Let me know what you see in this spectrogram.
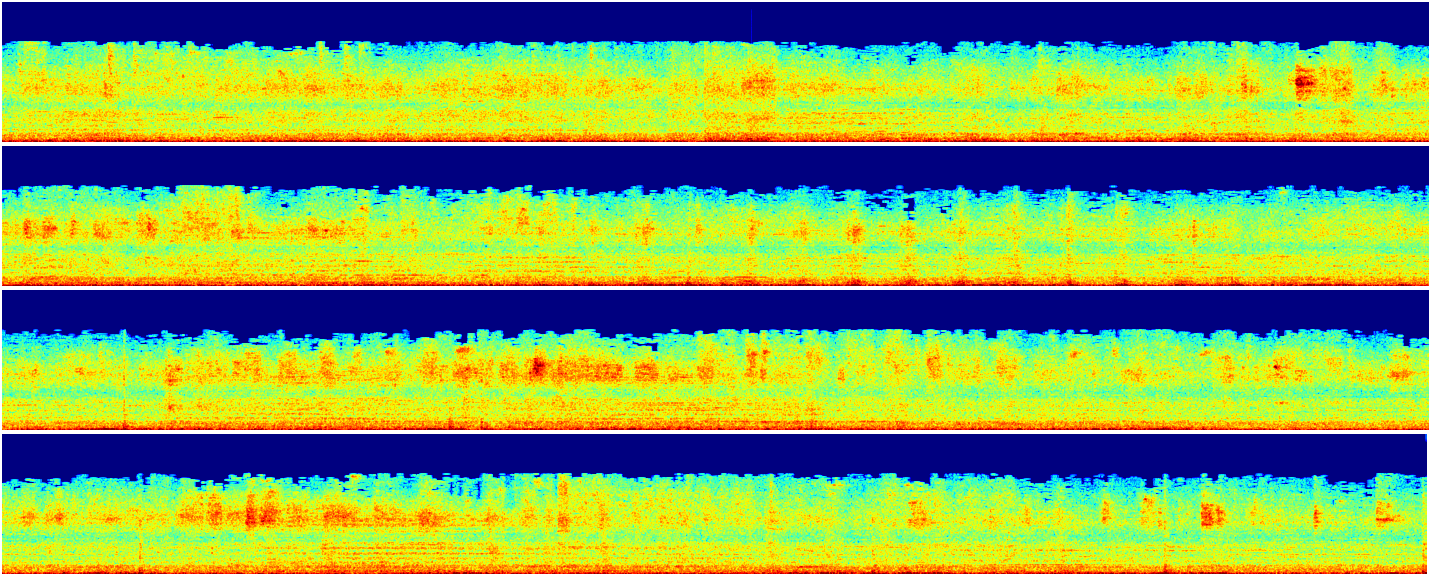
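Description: Double-stack intermodal freight train rolling steadily past close by: a continuous loud rumble of steel wheels on the rails as the container cars go by.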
